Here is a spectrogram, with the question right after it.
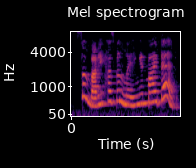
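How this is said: It is said in a middle, medium voice.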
